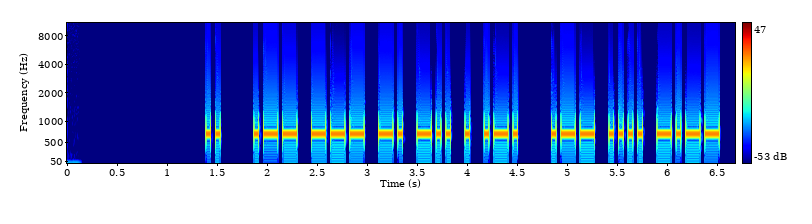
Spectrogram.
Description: Morse code, heard as a keyed tone, about 25 wpm, 700 Hz. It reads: I WONDER WHY
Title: Sentences from Top 1000 Words - Review Part 3 - 25wpm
